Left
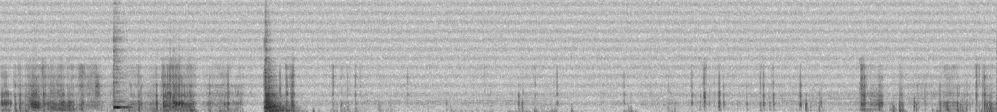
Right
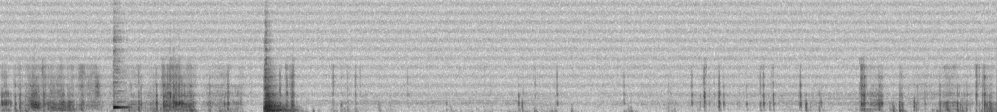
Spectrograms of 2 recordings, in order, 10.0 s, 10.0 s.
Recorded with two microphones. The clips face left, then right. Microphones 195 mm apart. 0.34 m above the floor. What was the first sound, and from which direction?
A cowbell, 40° right (ahead or behind).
